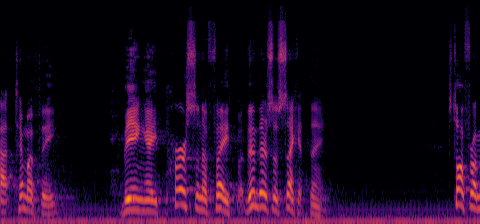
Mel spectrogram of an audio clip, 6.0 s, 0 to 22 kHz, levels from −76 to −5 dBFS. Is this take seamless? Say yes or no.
yes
